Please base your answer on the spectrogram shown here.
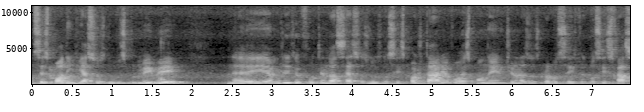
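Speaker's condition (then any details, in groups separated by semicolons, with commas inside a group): No condition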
